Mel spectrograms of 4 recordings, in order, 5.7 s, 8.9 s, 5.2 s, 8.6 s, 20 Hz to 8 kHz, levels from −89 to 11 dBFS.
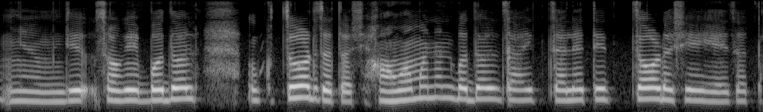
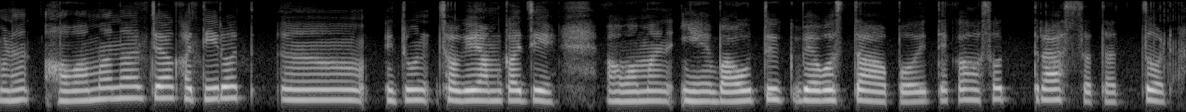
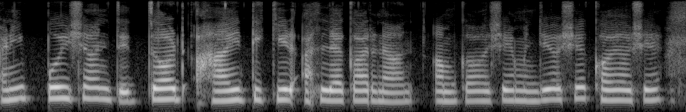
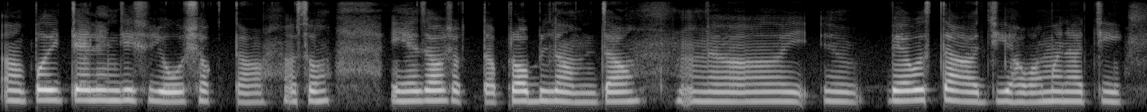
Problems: continuous background conversations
